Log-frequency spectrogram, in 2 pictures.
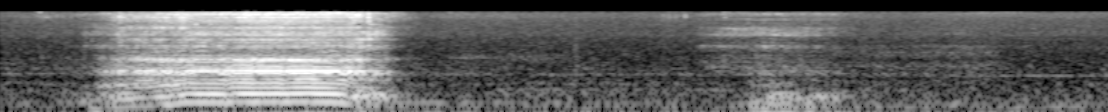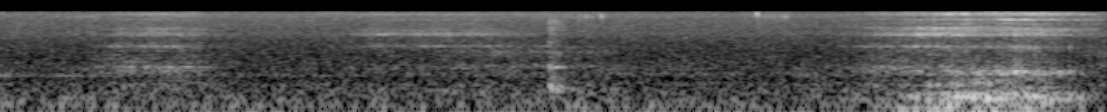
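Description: Loud, harsh rattling snore on one breath in, followed by softer snoring breaths, in a small room.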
